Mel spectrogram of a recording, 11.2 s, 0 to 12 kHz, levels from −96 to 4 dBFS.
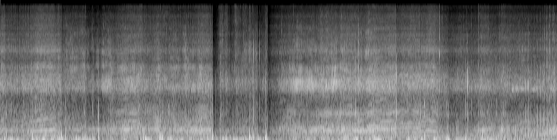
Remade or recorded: remade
